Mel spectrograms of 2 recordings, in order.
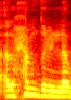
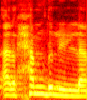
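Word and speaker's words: الحمد لله: সেটা কিন্তু হয় না আলহামদুলিল্লাহ এখানে কিন্তু হা কে স্পষ্ট করতে হবে যেটা আমরা আলহামদুলিল্লাহ না বলে আলহামদুলিল্লাহ বলি আর আলহামদুলিল্লাহ যদি আমরা বলি তাহলে সমস্ত প্রশংসা যেটা হয় আল্লাহর জন্য আলহামদুলিল্লাহ বলে সেখানে কিন্তু সমস্ত ময়লা আবর্জনা হয়ে যায় আল্লাহর জন্য এমন অর্থ চলে আসে নাউজুবিল্লাহ এজন্য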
